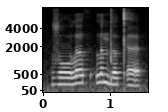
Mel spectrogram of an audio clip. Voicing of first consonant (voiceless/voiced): voiced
